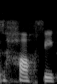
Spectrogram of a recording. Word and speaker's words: Hoffi: Of course, for your for for your listeners, uh, the best saying with coffee in Wales is "hoffi coffee." – coffee I coffee. like coffee. Yeah. The fact that it rhymes is just brilliant, isn't it?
